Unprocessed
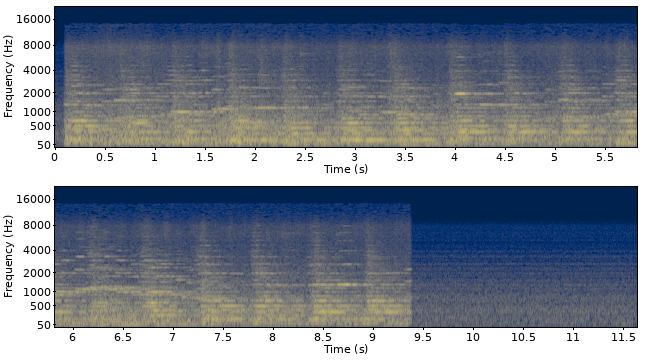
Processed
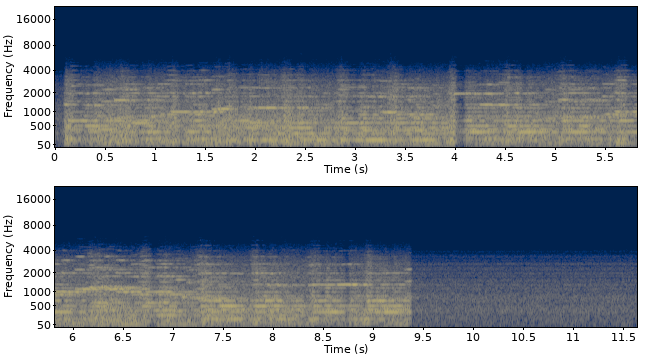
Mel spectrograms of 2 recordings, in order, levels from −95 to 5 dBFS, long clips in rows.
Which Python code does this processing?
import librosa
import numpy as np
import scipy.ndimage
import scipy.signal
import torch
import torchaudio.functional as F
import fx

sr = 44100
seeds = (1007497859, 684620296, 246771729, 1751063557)

y = scipy.signal.sosfilt(scipy.signal.butter(6, 2900.0, 'lowpass', fs=sr, output='sos'), x)
y = fx.low_shelf(y, sr, hz=310.0, db=-7.5)
y = fx.over_compress(y, sr, threshold_db=-28.0, ratio=-1.0)
y = F.gain(torch.from_numpy(y), 2.5).numpy()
